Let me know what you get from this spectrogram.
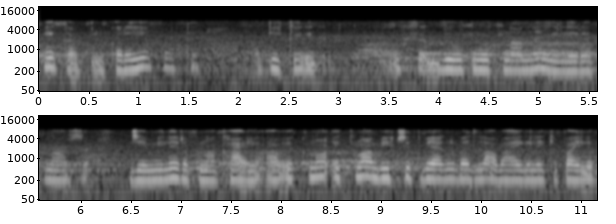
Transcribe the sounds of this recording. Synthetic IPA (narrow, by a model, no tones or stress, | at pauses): kikə̰ɾt̪lkəɾəjekəɾt̪ʰe | ʈikːəɾḭ | sə̰bd͡ʒeut̪nut̪nanəmileɾəpnasə̰̃ | d͡ʒemileɾəpnakʰaḛɾlɛ̰ʔa̰beknaʔet̪nabiksit̪bʱɛɡlbəd̪laəbʱajɡelɛkipəɦile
